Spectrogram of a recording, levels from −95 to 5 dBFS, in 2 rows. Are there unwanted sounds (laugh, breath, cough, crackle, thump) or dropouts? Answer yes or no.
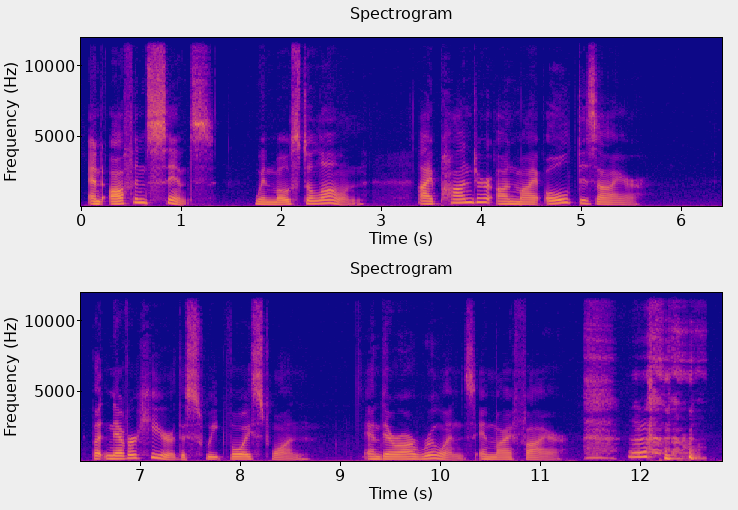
yes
